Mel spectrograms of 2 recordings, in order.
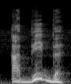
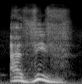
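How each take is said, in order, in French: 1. Les consonnes sont des sons B. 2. Les consonnes sont des sons V. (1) "le mois de Abib" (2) "le B, ils vont dire euh, Aviv"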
